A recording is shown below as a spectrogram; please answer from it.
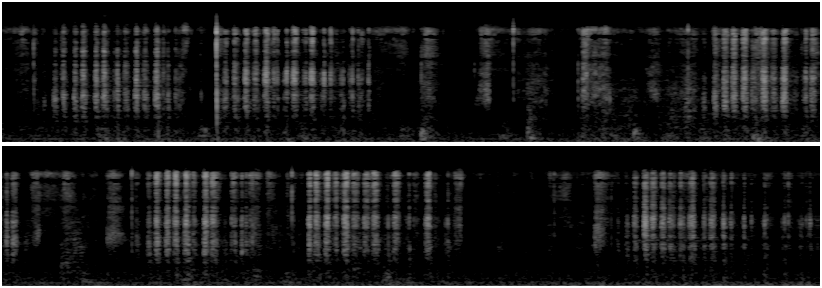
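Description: A coin-shaped scratcher rubbing the coating off a scratch-off lottery ticket, faint and quick, in runs of rapid back-and-forth strokes with short pauses between the spots being uncovered.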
